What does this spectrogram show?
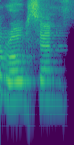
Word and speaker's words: Robeson: And he said, well, it's made up of two words, really. The first half, robe, is pronounced exactly the way that you pronounce the garment that one often wears after waking up in the morning or when one is lounging around, a robe. And son, he said, signifies the male child of a family.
